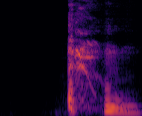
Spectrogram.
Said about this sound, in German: Entschuldigung. Bin ein bisschen erkältet. Kann sein, ich ab und zu mal huste.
